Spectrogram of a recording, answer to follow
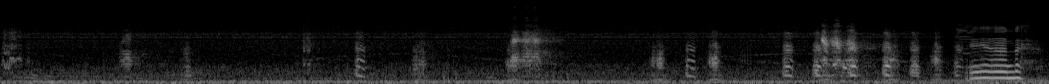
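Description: A flock of flamingos honking: scattered short calls, growing more frequent in the second half.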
